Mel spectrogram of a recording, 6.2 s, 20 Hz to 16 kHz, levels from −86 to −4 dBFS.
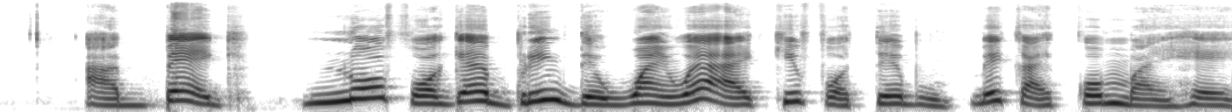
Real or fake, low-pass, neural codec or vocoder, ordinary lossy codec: real; 14.4 kHz; none; none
